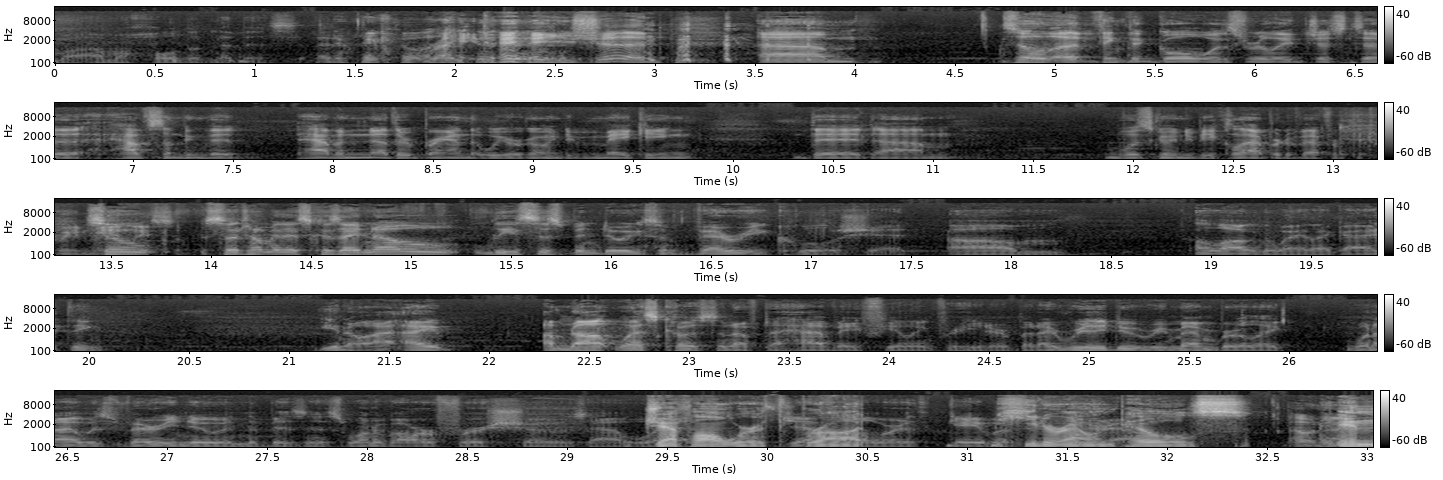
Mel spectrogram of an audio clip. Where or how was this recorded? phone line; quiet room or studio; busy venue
busy venue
